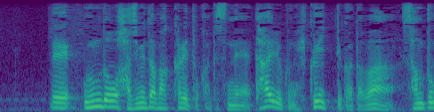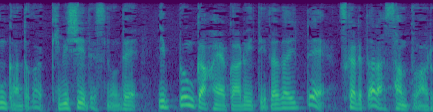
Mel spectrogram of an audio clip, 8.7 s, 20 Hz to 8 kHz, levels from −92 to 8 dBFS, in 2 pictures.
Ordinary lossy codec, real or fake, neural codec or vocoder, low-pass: none; real; none; 7.2 kHz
